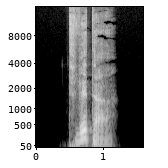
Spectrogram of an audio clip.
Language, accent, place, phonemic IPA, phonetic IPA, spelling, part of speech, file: German, Germany, Berlin, /ˈtvɪtər/, [ˈtʋɪtɐ], Twitter, proper noun, De-Twitter.ogg
- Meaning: Twitter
